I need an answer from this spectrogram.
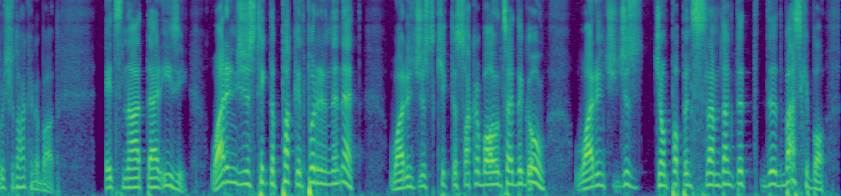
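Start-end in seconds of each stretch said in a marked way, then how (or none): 2.6-10.4 higher, louder mocking whine; mock armchair critic. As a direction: mimic a fan who thinks it's easy.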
